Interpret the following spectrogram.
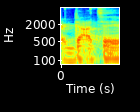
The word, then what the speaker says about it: agate: This AGOT gray or agate or AGOT I think it's AGOT. AGOT is how you say it.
